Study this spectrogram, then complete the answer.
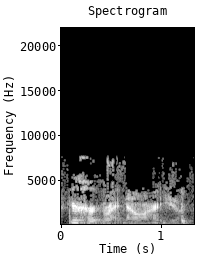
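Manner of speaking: put-on calm, soft reassurance to a scared child; gentle comfort. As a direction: kneel down and soothe a hurting child.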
